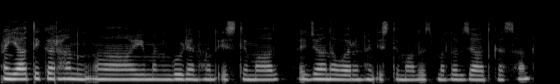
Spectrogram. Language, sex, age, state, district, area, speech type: Kashmiri, female, 18-30, Jammu and Kashmir, Kupwara, rural, spontaneous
